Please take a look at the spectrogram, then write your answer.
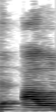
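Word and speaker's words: hour: हैं जैसे अवर अवर है ना तो इसको हावर नहीं पढ़ने हैं है ना और कई बार पढ़ने भी हैं तो टीचर उसे कहते नहीं इसे अवर पढ़ो तो समझ जाता है की अच्छा जी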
